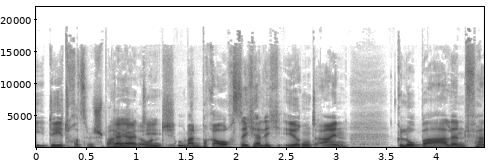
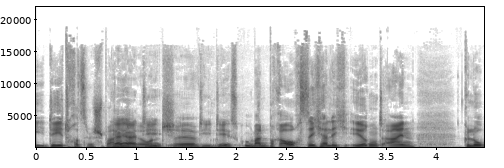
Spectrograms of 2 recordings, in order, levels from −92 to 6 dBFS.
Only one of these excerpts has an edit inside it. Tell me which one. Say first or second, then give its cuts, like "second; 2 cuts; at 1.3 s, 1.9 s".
first; 1 cut; at 1.4 s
